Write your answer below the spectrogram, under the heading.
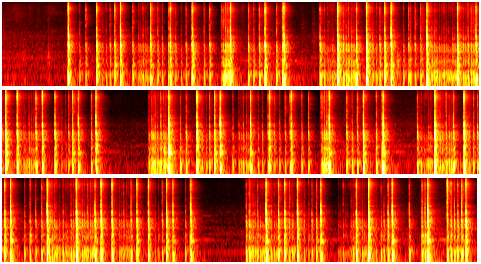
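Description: Drumsticks tapping out a drum score on a practice pad: quick, dry strokes and rolls in phrases of about five seconds, each phrase followed by a short pause.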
